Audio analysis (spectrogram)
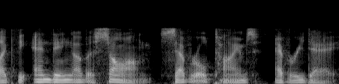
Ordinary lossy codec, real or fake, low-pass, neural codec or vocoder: MP3, 48 kbps; fake; 5.4 kHz; codec, 16 kHz, 4.8 kbps, FACodec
